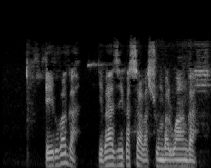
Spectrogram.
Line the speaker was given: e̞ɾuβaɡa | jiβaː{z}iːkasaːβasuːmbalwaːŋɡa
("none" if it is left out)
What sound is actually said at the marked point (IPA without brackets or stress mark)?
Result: z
